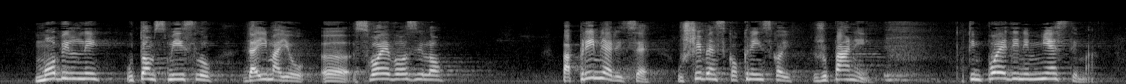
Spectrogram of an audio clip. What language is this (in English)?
Croatian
